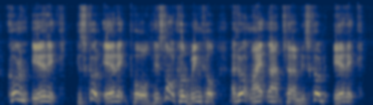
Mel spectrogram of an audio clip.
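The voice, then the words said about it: Northern Irish accent with Scots tinge. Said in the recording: “That's approximately her Northern Ireland accent with a bit of Scots in there, probably.”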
